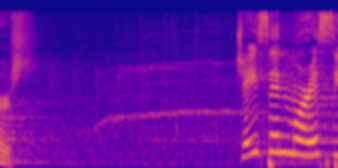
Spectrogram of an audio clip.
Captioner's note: cheering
